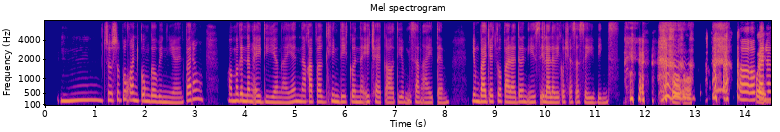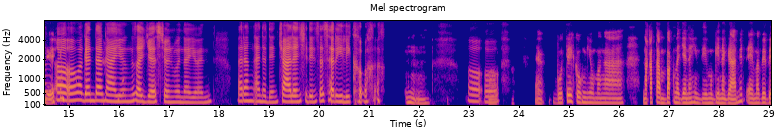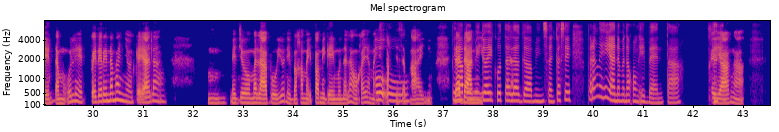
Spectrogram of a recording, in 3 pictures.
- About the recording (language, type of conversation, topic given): Filipino, advice, Paano ko mababalanse ang kasiyahan ngayon at seguridad sa pera para sa kinabukasan?
- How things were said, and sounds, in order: chuckle; laugh; chuckle; chuckle; chuckle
